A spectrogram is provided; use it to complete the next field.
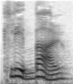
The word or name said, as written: klibbar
